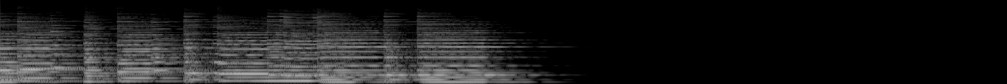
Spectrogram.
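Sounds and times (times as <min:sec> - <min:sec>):
harpsichord: 0:00.0 - 0:05.3
flute: 0:00.0 - 0:05.5
cello: 0:00.0 - 0:05.6
violin: 0:00.0 - 0:05.6.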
